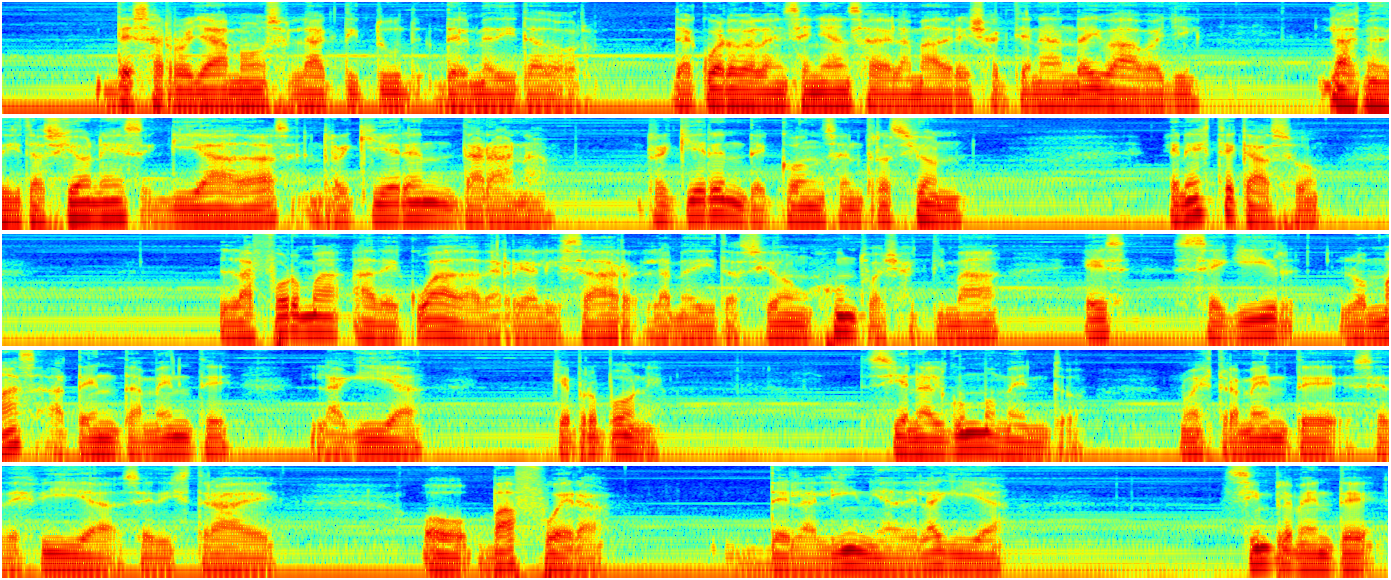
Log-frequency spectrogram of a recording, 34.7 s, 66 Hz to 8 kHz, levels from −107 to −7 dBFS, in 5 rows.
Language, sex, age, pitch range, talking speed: Spanish, male, 40-59, 75-100 Hz, 115 wpm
